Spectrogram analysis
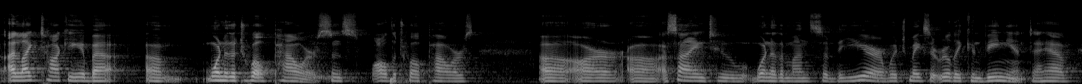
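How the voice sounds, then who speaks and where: A soft-spoken woman minister giving a gentle, thoughtful sermon, pausing often with small fillers, speaking into a microphone in a church sanctuary. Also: low-pitched. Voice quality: quiet voice. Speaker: guest minister. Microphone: house sound system microphone. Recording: long hall reverb.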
